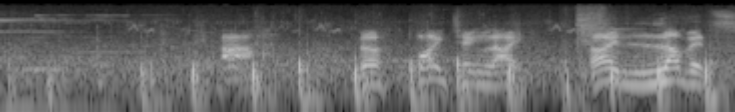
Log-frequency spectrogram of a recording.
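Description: Footsteps run on stone.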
